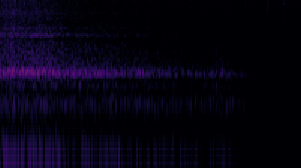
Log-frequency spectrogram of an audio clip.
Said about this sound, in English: Let's take a slow, deep breath in. Let's hold it for a moment and slowly release it with a long exhale.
